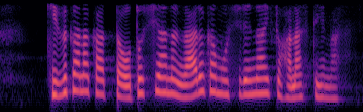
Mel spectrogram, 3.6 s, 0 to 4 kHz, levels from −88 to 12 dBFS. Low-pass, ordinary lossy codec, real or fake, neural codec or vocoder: 3.6 kHz; none; fake; codec, 24 kHz, 1.2 kbps, DualCodec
